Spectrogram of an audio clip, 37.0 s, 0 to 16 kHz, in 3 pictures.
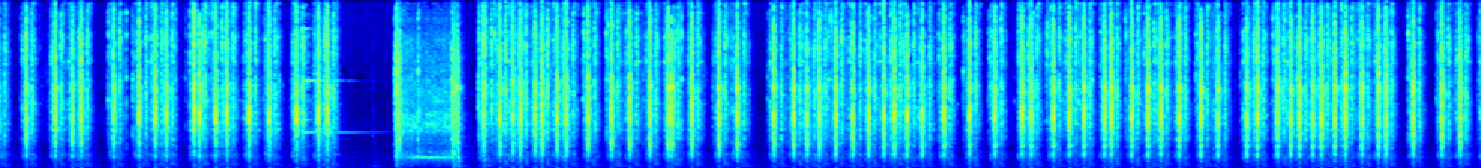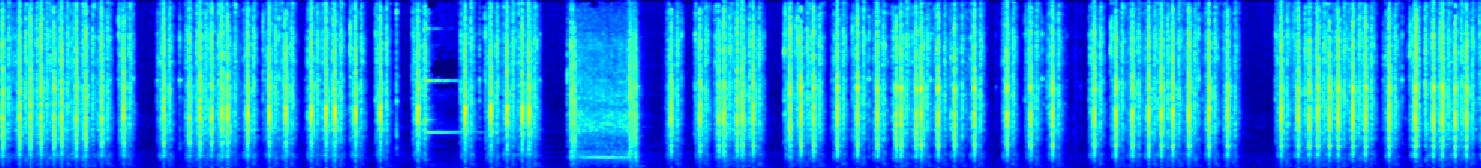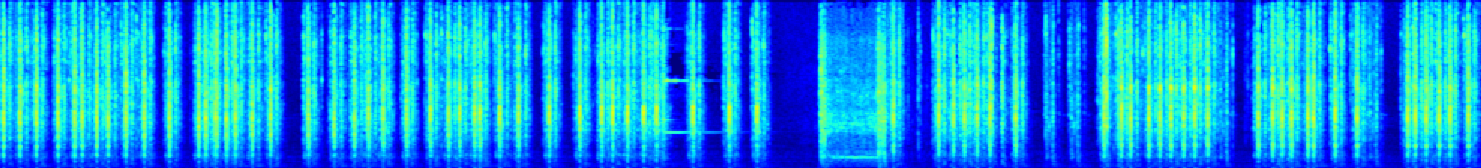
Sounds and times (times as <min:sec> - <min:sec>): Ding: 0:02.5 - 0:03.4, 0:15.8 - 0:16.7, 0:30.1 - 0:31.0.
